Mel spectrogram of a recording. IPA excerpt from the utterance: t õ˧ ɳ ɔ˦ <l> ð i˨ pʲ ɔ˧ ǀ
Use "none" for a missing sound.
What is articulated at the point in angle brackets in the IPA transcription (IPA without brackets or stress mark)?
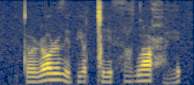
ɹ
